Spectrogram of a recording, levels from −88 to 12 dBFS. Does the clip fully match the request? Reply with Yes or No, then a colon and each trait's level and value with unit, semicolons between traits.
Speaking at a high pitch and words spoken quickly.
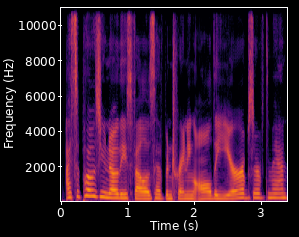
Yes: high, 235 Hz; fast, 265 wpm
